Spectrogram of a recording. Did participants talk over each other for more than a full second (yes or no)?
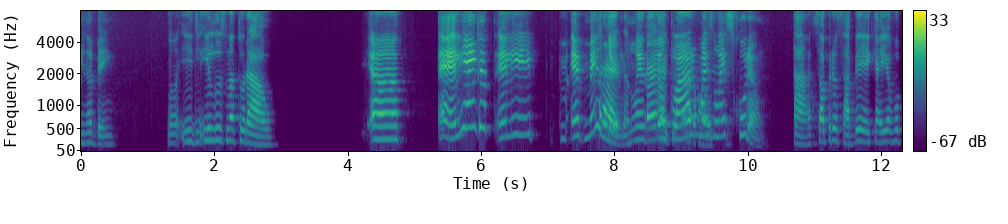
yes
